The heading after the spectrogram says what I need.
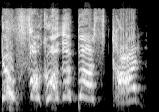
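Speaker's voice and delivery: put-on shrill, high shout in broad Australian accent. Describing a video to the others, imitating an Australian guy yelling. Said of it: "the Australian guy yelling about people fucking".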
